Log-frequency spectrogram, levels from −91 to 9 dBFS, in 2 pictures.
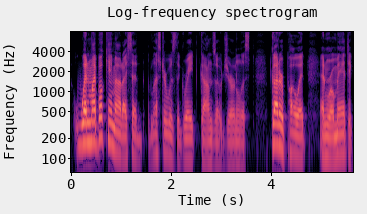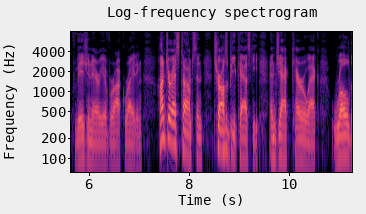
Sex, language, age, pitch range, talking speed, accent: male, English, 40-59, 90-135 Hz, 160 wpm, American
